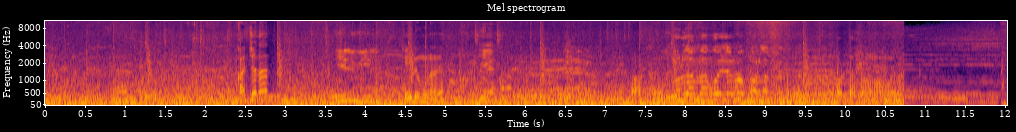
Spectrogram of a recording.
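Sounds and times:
crowd murmur: 0:00.0 - 0:10.8.

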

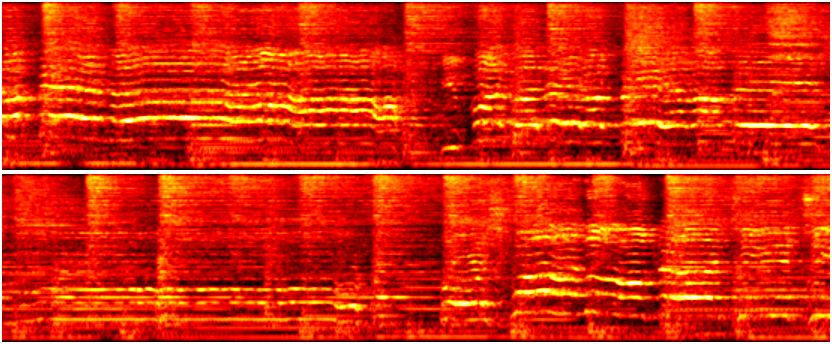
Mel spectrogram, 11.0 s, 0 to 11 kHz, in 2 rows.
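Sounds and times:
instrumental accompaniment with beat: 0:00.0 - 0:11.0
woman singing into microphone: 0:00.0 - 0:11.0.

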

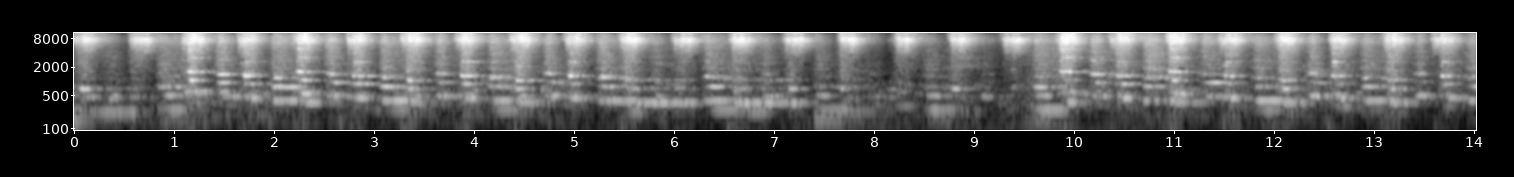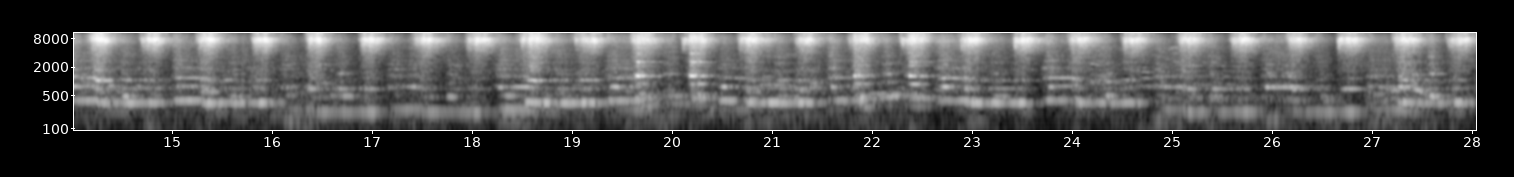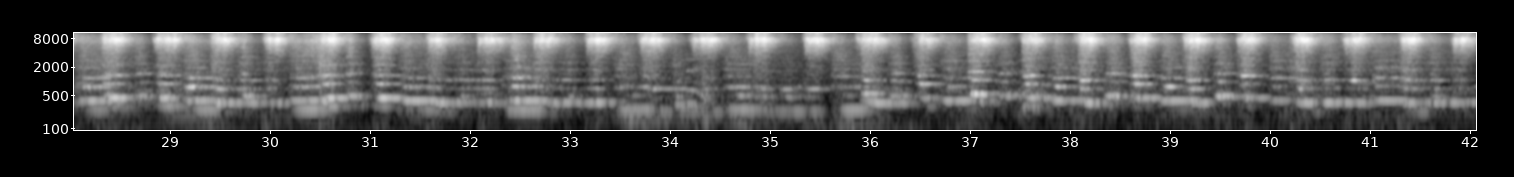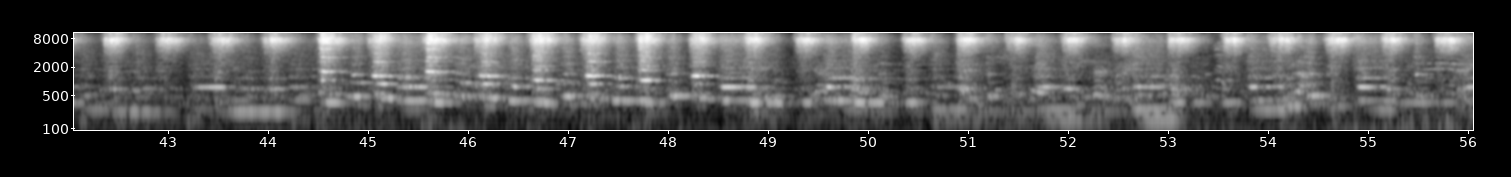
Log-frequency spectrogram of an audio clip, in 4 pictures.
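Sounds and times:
maracas shaking: 0:00.0 - 0:56.0
panpipe melody: 0:00.0 - 0:56.0.

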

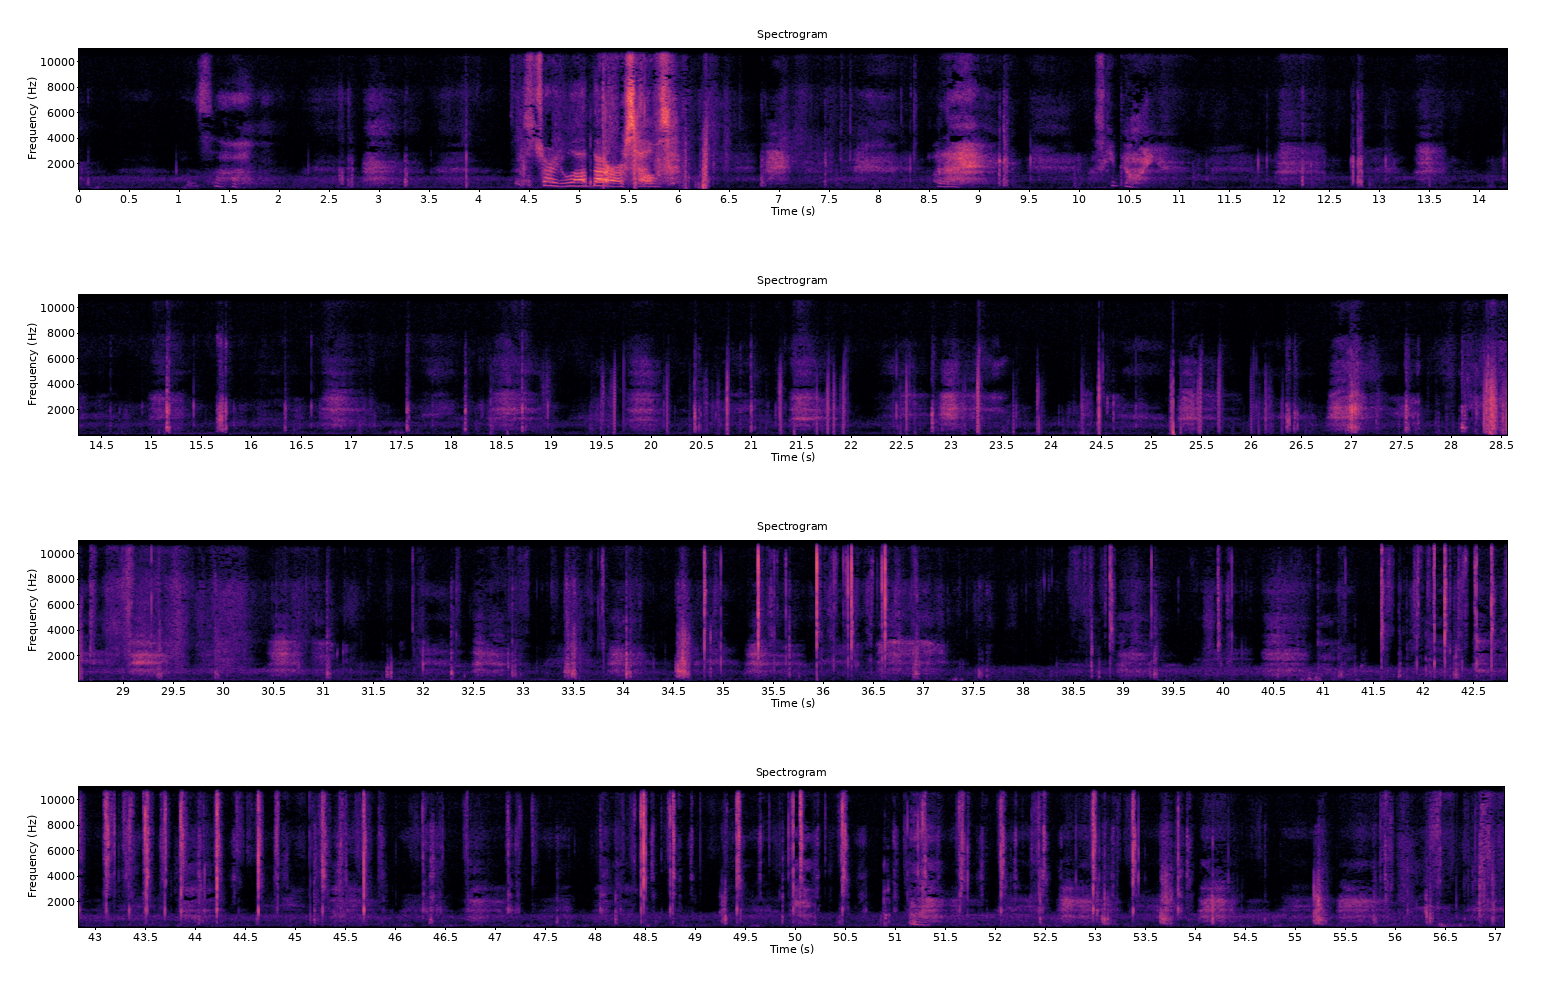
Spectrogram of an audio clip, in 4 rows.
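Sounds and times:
footsteps: 0:25.4 - 0:57.0
crackling clicks: 0:41.5 - 0:47.4.

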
